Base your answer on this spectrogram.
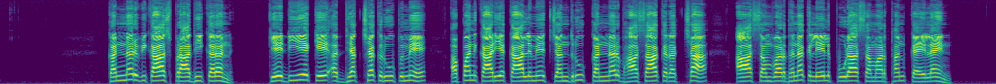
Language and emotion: Maithili, neutral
